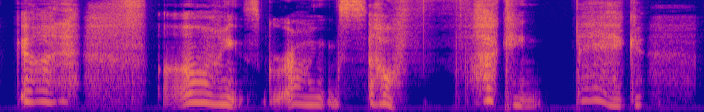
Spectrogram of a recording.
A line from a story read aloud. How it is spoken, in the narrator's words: Mum gasped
